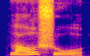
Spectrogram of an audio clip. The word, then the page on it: 老鼠: lǎo shǔ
